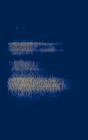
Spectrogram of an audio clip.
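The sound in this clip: A single slow, soft breath rushes out in a smooth, airy stream and fades away, heard alone during a guided breathing and visualization exercise.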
